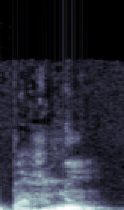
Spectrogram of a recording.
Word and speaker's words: parlons: Nous parlons, nasal sound.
